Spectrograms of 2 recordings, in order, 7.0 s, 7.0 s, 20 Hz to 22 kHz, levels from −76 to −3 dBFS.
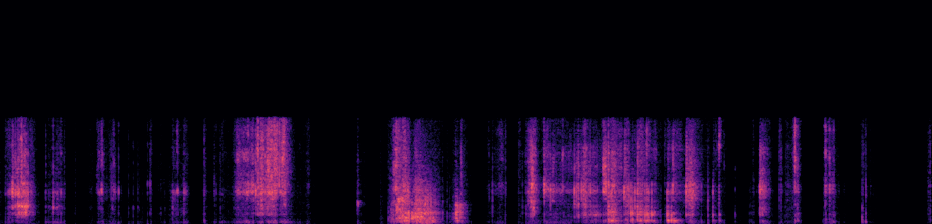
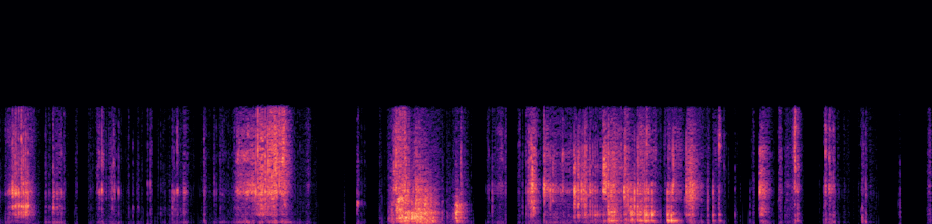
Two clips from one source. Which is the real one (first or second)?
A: second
